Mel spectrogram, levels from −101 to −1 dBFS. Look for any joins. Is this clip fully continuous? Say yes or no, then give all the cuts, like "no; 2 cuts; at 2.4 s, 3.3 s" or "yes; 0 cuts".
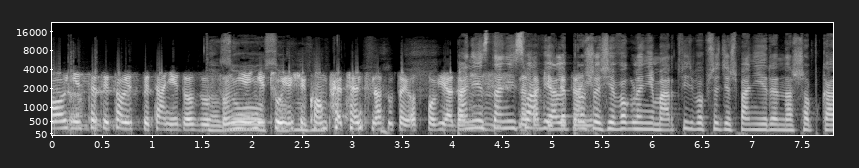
yes; 0 cuts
